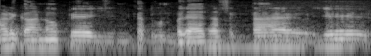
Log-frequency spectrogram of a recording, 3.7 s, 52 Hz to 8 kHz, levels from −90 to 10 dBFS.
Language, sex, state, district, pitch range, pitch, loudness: Hindi, male, Bihar, Samastipur, 100-120 Hz, 110 Hz, -23 LUFS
